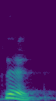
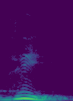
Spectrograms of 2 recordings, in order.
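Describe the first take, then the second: First: The letter is said the British way. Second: The letter is said the American way.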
